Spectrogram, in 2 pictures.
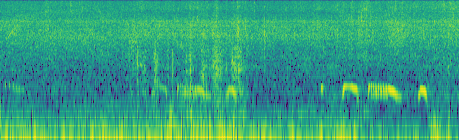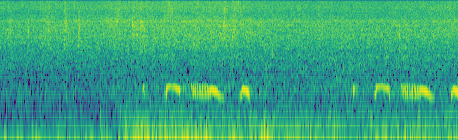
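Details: Decoy spotted dove in forest, one of two decoys cooperating to lure wild doves into a trap; several phrases of rising clipped notes ending in a drawn-out coo and a short final note, repeated every few seconds amid rustling and low rumble.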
